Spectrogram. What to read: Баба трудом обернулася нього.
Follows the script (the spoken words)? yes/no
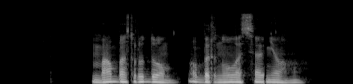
yes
